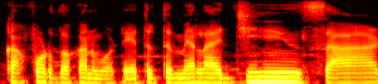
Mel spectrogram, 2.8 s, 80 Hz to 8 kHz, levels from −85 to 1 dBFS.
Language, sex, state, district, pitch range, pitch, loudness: Bengali, male, West Bengal, Malda, 120-130 Hz, 125 Hz, -16 LUFS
